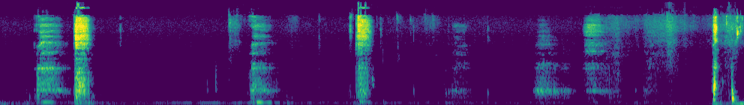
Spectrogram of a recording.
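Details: Stifled and wet sneezes, with chhinkni mentioned alongside: several short, muffled sneeze bursts partly held back, with sniffs and breaths between them.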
